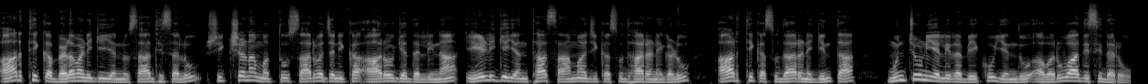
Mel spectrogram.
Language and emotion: Kannada, neutral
